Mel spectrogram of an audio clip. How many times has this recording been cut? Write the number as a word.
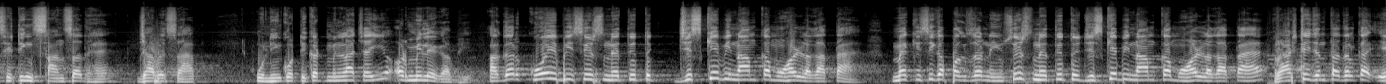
two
